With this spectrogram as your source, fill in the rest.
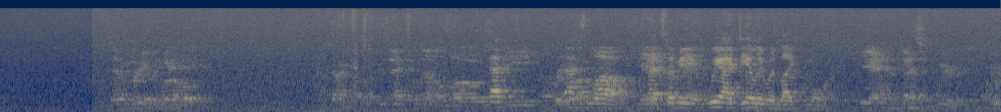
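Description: A man speaks to an audience through a microphone.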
